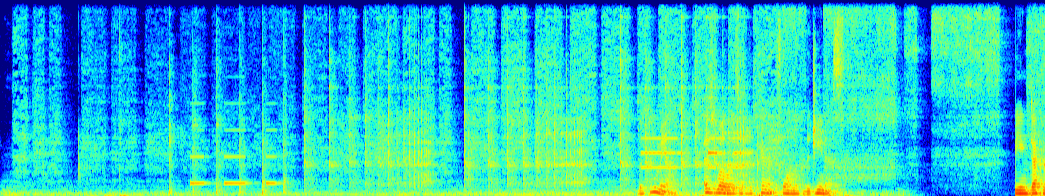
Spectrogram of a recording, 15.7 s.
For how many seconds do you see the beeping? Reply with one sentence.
The beeping can be heard for 3 seconds in total.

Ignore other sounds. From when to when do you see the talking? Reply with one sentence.
The talking can be heard from 9.6 to 12.8 s and from 15.2 to 15.6 s.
